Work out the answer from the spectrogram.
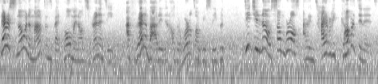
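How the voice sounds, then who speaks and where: Lady acting an excitable curious young woman space traveller, high and super swoopy, background noise. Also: quick pace. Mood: delighted. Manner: animated, inquisitive, frank. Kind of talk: audio drama acting.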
